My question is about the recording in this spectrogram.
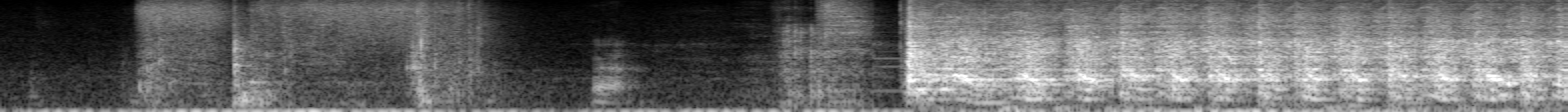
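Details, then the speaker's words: Ford EF Falcon with swapped Barra turbo engine, first crank on battery before fuel connected: starter turns engine over evenly about three beats a second with no firing, fuel pump disconnected. "holy [ __ ] holy [ __ ] it's not gonna start but let's how clean that is as well so clean"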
